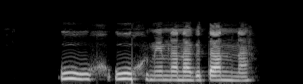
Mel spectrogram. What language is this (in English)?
Mari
